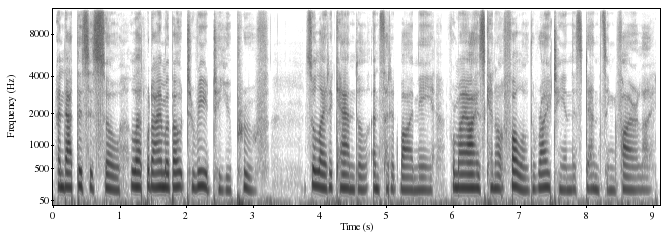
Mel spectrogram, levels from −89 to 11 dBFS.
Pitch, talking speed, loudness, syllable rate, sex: 195 Hz, 230 wpm, -18 LUFS, 5.5 syllables/s, female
